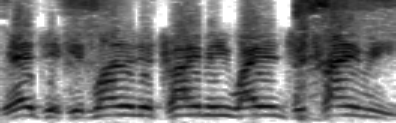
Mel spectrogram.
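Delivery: mock heated, riled-up, worked-up angry outburst. Retelling how the father answered the caller: imitating a worked-up dad. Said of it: "he got so worked up".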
